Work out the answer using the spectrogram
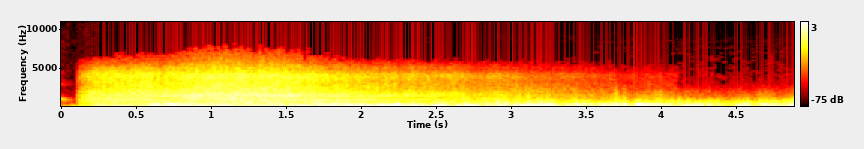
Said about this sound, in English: It's really nice and atmospheric as well, having this storm environment for so much of it.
